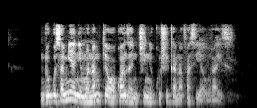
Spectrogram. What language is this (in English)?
Swahili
